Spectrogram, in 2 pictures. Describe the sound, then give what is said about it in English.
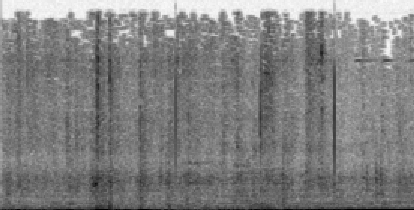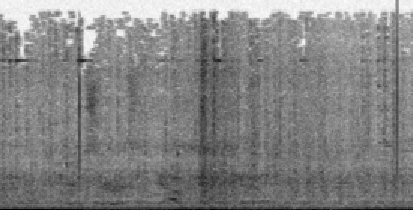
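A long convoy of vehicles streams around a street corner, a loud, continuous low rumble of engines that swells and dips without a break. “They're still coming around the corner. They're still coming. There's no end to this convoy. Just an endless stream of vehicles.”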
